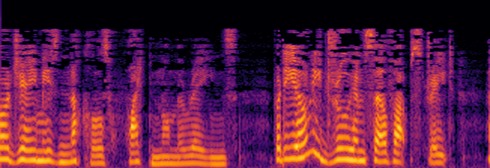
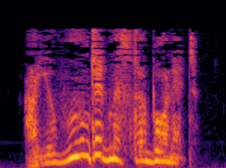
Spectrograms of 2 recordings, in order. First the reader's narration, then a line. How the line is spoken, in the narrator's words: Ian spoke in a loud whisper, just audible over the rattle of the wagon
